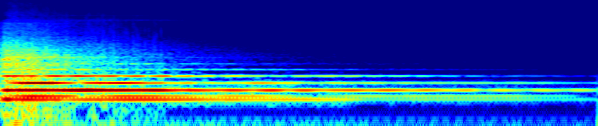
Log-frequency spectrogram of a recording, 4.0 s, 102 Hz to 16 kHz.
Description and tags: Tollbell - 4 second length
This Tollbell is exactly 4 seconds in length. Use this file for creating a sequence of bell strikes. Use original Tollbell at end of sequence for long tail at end. This file is 2 bars at 120 bpm.
large-bell, big-bell, big-ben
